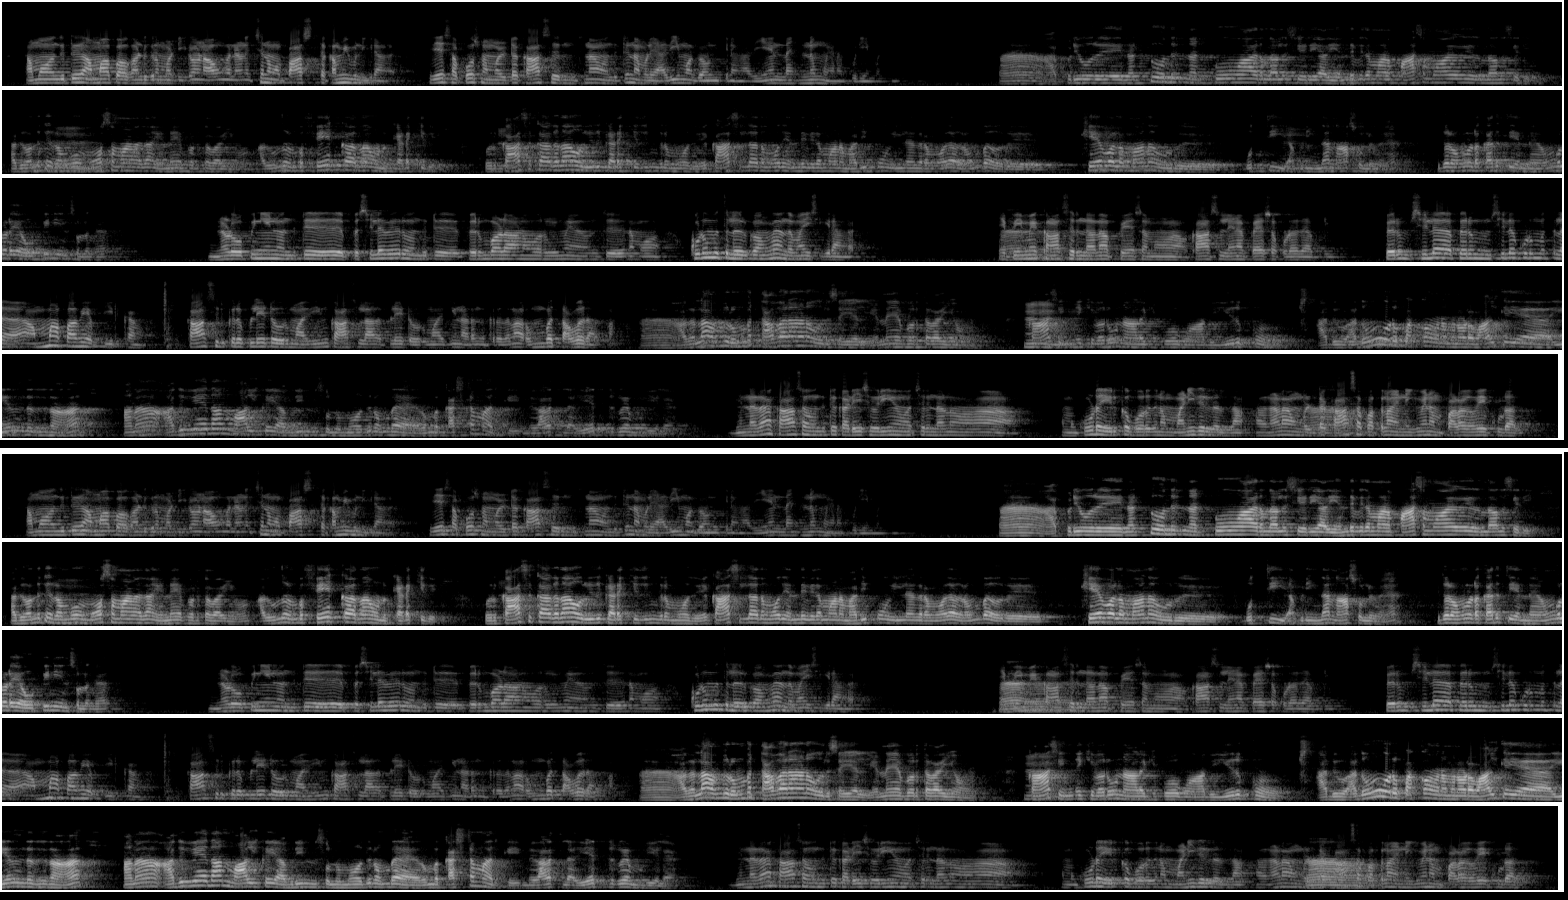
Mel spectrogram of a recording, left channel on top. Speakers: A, on the left; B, on the right.
A: நம்ம வந்துட்டு அம்மா அப்பாவ கண்டுக்கற மாட்டிங்கிறோனு அவங்க நெனச்சு நம்ம பாசத்த கம்மி பண்ணிக்கிறாங்க இதே சப்போஸ் நம்மள்ட காஸ் இருஞ்சு வந்துட்டு நம்மளைய அதிகமா கவனிக்கிறாங்க அது ஏந்தா இன்னமு எனக்கு புரிய மாட்டிங்குது
B: அ அப்டி ஒரு நட்பு வந்துட்டு நட் பூவா இருந்தாலு சேரி அது எந்த விதமான பாசமா இருந்தாலு சேரி அது வந்துட்டு
A: ம்
B: ரொம்பவு மோசமானதா என்னயே பொருத்த வரையு அது வந்து ரொம்ப ஃபேக்காதா ஒன்னு கெடைக்குது ஒரு
A: ம்
B: காசுக்காகதா ஒரு இது கெடைக்குதுங்குறம் போது து காசு இல்லாத போது எந்த விதமான மதிப் பு இல்லங்கறம் போது அது ரொம்ப ஒரு கேவலமான
A: ம்
B: ஒரு புத்தி
A: ம்
B: அப்டின்தா நா சொல்லுவ இதோட உங்களோட
A: ம்
B: கருத்து என்ன உங்களுடைய ஒப் ஒப்பினியன் சொல்லுங்க
A: என்னோட ஒப்பீனியன் வந்துட்டு இப்ப சில பேர் வந்துட்டு பெரும்பாலானவர்களுமே வந்துட்டு நம்ம குடும்பத்துல இருக்கவங்கமே அந்த மாரி செய்யிறாங்க எப்பயுமே
B: ஆ ஆ
A: காசு
B: ஆ
A: இருந்தாதா பேசனு காசு இல்லைனா பேசக்கூடாது அப்டின் பெரும் சில பெரும் சில குடும்பத்துல அம்மா அப்பாவே ப்டி இருக்காங்க காசு இருக்குற பிள்ளேட்ட ஒரு மாரியு காசு இல்லாத பிள்ளேட்ட ஒரு மாரியு நடந்துக்குறதெல்லா ரொம்ப தவறு ஆ
B: அ அதல்லா வந்து ரொம்ப தவறான ஒரு செயல் என்னைய பொறு த்த வரையு
A: ம் ம்
B: காசு இன்னைக்கி வரு நாளக்கி போகு அது இருக்கு அது
A: ம்
B: அதுவு ஒரு பக்கொ வ நம்மளோட வாழ்க்கைய இயன்றதுதா ஆனா
A: ம்
B: அதுவே தான் வாழ் க்கை அப்டின்னு சொல்லும்போது ரொம்ப ரொம்ப கஷ்டமா இருக் கு இந்தக் காலத்துல
A: ம்
B: ஏத்துக்கவே முடியல
A: என்னதா காச வந்துட்டு கடைசி வரையு வச்சுருந்தாலு நம்ம கூட இருக்க போறது நம்ம மனிதர்கள் தா அதுனால அவங்கள்ட
B: ஆ
A: காச பாத்தலா என்னைக்கிமே நம் பழகவே கூடாது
